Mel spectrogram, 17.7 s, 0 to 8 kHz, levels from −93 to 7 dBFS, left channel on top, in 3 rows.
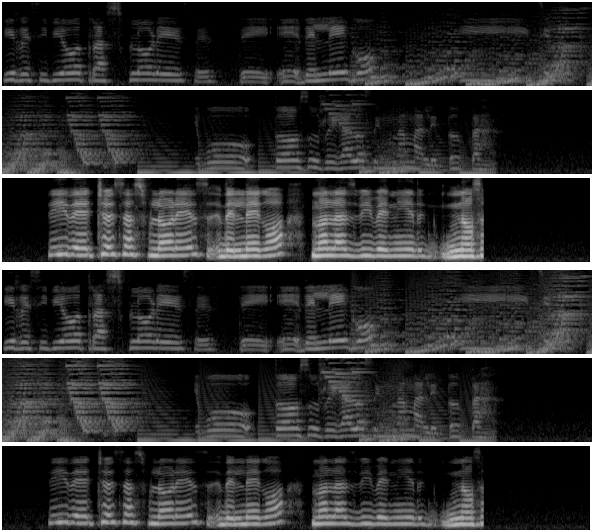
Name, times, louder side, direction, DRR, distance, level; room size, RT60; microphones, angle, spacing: voice 1, 0.0-3.8 4.5-5.9 7.8-10.9, right 2 dB, 30° right, 4.2 m, -49 dB
sound 1, 3.5-10.8, right 3 dB, 50° right, 7.0 m, -50 dB
voice 2, 12.3-16.6, left 7 dB, 75° left, 0.4 m, -28 dB
head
